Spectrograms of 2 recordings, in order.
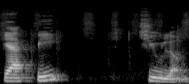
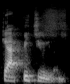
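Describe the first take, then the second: First: Capitulum very slow, split in two parts; syllable-by-syllable dictation. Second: Said in the usual way. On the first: Shown as a demonstration. Teacher dictates capitulum to students, slowly in separate parts. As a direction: stretch capitulum out, lower, pausing midway.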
